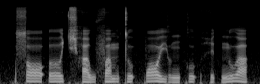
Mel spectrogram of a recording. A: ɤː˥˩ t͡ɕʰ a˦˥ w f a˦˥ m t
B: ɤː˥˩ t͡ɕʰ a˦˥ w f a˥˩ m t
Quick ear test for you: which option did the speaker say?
B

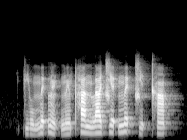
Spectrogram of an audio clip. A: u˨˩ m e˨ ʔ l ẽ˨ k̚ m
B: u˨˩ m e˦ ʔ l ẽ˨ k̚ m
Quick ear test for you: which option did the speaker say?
B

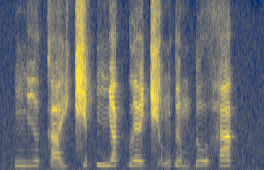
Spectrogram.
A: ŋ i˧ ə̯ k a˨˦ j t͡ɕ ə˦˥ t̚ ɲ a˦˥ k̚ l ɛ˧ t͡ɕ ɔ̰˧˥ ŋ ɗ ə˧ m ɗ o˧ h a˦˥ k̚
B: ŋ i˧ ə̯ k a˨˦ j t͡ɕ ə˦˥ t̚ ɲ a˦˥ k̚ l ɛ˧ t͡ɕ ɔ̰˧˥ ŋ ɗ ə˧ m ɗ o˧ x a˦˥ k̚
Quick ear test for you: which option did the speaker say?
A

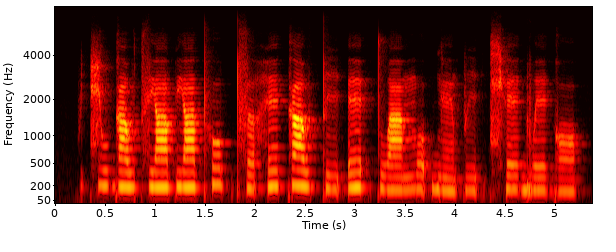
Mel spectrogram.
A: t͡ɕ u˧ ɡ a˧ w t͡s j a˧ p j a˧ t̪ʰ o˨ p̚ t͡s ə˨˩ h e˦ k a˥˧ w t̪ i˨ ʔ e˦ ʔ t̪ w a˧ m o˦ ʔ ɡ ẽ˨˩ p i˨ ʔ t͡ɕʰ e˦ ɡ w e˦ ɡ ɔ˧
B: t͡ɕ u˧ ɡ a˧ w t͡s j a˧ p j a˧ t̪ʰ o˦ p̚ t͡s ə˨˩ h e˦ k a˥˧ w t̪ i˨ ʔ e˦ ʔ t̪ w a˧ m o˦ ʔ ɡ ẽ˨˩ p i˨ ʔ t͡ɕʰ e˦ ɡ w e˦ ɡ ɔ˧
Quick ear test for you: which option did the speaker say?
B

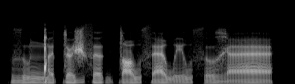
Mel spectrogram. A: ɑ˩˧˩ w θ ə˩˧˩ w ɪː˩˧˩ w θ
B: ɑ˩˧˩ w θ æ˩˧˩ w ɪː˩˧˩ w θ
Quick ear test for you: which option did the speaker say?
B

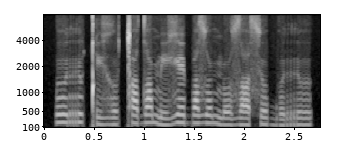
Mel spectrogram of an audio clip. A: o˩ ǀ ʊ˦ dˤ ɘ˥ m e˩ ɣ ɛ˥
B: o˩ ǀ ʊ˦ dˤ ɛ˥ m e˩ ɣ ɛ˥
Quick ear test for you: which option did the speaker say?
B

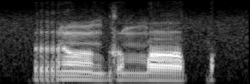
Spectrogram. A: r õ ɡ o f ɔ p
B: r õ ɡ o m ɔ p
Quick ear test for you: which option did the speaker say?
B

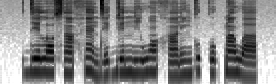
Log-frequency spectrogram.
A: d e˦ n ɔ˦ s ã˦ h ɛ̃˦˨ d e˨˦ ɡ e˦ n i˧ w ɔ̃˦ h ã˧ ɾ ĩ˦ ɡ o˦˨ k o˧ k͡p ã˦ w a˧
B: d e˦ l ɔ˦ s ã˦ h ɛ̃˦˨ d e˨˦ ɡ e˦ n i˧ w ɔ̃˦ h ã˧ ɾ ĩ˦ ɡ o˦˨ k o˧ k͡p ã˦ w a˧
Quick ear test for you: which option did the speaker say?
B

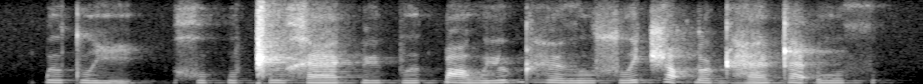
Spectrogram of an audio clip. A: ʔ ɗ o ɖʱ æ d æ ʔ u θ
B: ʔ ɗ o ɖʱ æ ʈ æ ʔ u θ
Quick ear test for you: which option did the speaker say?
B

